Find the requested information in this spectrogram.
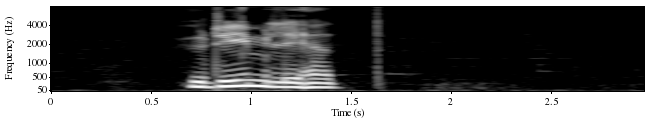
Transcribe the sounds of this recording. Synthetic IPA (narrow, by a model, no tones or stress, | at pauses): ʉɾiːmlɪheːt̪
